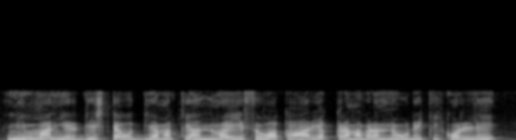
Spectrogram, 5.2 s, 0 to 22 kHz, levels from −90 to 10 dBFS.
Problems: none marked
